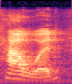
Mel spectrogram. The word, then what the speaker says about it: Heilwood: And I know it doesn't look like it's written on the caption, but that's how it's pronounced. And it's pronounced Heilwood because it's a corruption of John Heisley Weaver's name.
